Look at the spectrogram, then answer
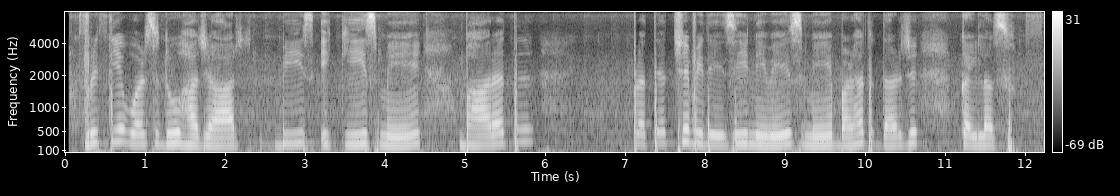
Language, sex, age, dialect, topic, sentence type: Bhojpuri, female, 25-30, Western, banking, statement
